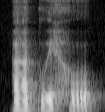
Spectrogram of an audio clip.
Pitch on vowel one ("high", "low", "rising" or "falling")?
low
